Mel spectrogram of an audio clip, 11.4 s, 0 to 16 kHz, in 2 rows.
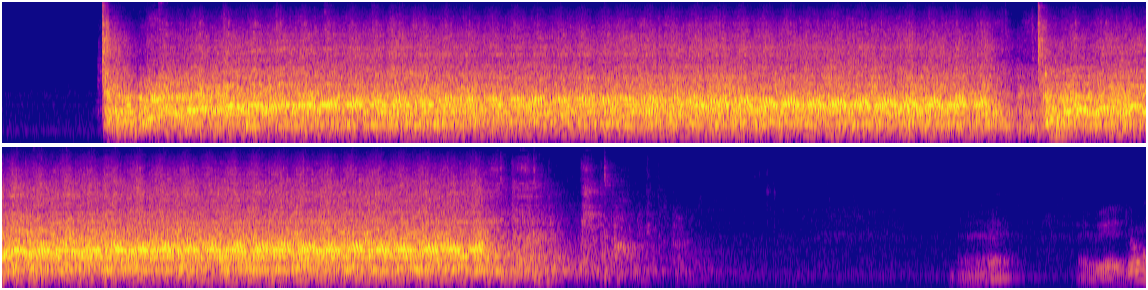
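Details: Stock-class pulling tractor stored about 10 years, its fuel system winterized with WD-40: it catches and runs at a fairly even beat for about seven seconds, stumbles, then dies, apparently starved of fuel; the fuel system will be redone.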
